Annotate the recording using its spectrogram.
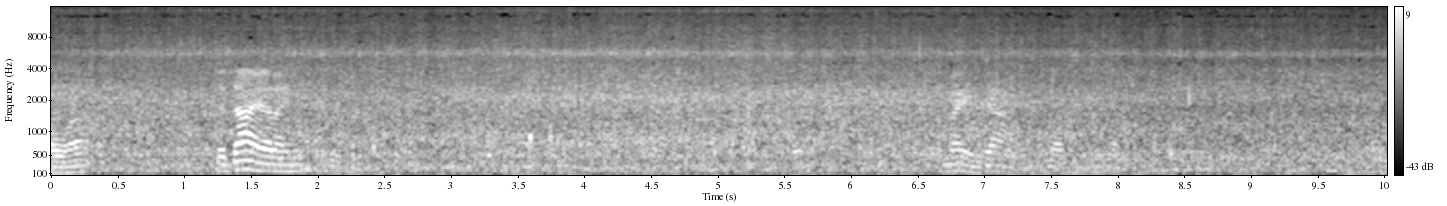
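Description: Water splashes as a net is scooped through a stream.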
